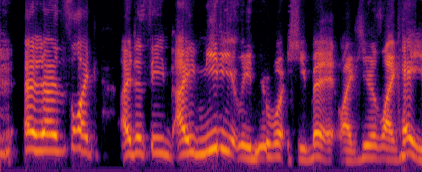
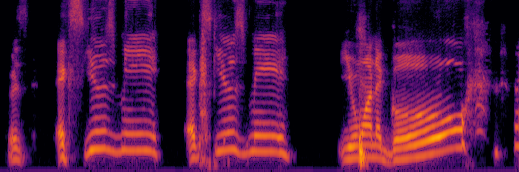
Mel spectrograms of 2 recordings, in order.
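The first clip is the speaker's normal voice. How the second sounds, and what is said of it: Imitated Chinese British accented English. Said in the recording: “they speak it with a Chinese British accent... So this woman walks up to me in a Chinese British accent.”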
